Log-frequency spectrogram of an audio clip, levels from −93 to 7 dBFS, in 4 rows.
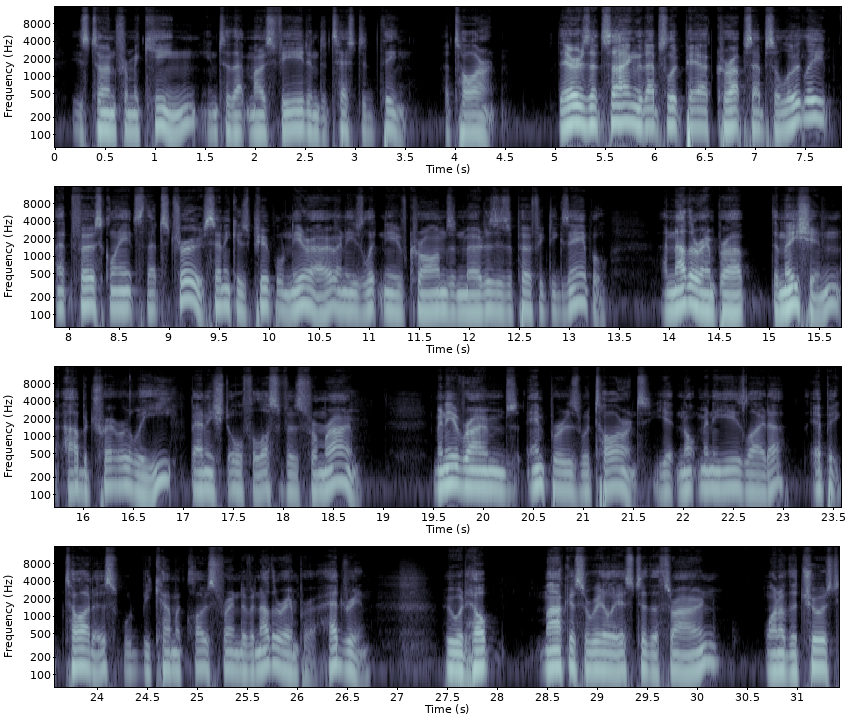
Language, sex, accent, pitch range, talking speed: English, male, Australian, 110-130 Hz, 160 wpm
